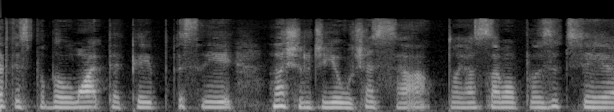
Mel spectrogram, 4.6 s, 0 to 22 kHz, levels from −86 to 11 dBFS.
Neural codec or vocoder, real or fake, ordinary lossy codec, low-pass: codec, 24 kHz, 1 kbps, SNAC; fake; AAC, 32 kbps; 10.8 kHz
